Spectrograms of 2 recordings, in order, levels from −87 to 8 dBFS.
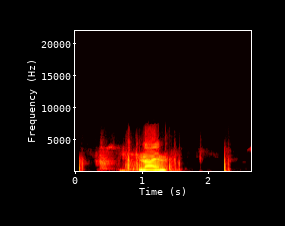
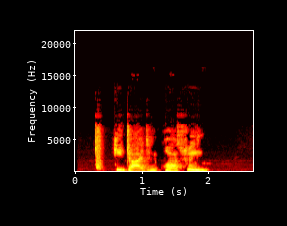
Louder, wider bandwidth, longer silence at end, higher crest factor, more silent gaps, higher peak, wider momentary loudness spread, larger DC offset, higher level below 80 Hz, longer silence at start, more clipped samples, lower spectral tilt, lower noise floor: about the same, -15 LUFS vs -14 LUFS; second, 7 kHz vs 9.4 kHz; second, 0.4 s vs 0.7 s; about the same, 18 dB vs 16 dB; first, 2.18-2.22 s vs none; about the same, -2 dBFS vs 0 dBFS; first, 26 LU vs 7 LU; neither; about the same, -52 dBFS vs -52 dBFS; about the same, 0.35 s vs 0.3 s; neither; about the same, -5 dB/octave vs -4 dB/octave; about the same, -62 dBFS vs -61 dBFS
